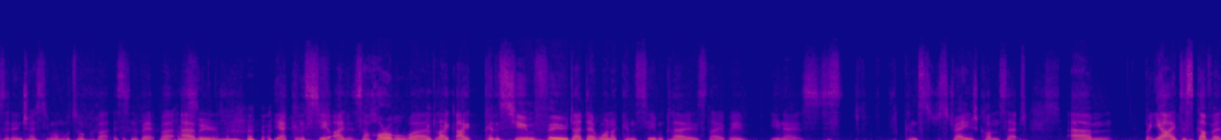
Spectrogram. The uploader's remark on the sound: This talk was recorded at Summer Funday Sunday at by CHLOE. In the O2, Greenwich, London.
